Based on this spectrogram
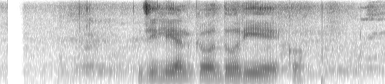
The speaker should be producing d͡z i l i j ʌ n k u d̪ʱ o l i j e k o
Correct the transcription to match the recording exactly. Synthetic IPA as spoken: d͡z i l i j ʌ n k o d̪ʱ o ɾ i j e k o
